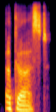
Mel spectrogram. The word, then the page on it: accursed: Indian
